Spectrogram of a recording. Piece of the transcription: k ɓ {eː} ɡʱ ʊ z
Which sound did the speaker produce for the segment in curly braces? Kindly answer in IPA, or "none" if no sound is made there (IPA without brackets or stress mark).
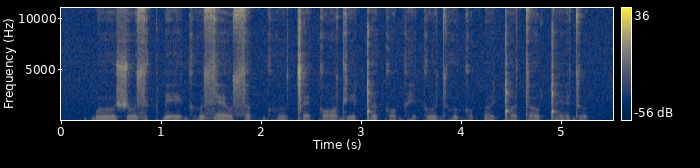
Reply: eː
